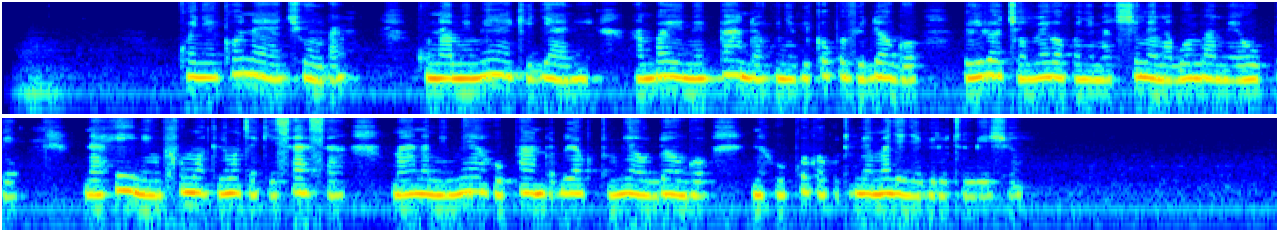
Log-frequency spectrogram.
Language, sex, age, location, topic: Swahili, female, 18-24, Dar es Salaam, agriculture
